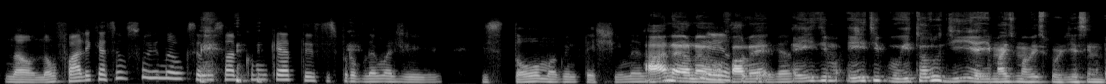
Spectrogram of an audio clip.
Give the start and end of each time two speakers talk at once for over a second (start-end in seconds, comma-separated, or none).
6.4-8.0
